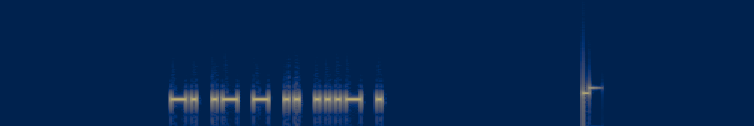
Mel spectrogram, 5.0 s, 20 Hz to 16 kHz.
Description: Morse code, heard as a keyed tone, about 36 wpm, 700 Hz. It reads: NATIVE
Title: Six Letter Words - 35wpm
